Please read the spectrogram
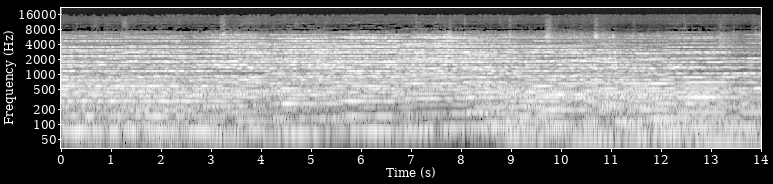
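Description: Organ music playing held chords that change every few seconds.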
